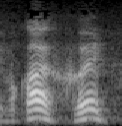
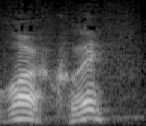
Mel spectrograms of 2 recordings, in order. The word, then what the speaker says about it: Åsjö: Ja, det är stavat uttalat att det är Rösjö. Annars. – Vad kallar ni det? – Rösjö. – Jaha. – Men det stavas på Åsjö.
